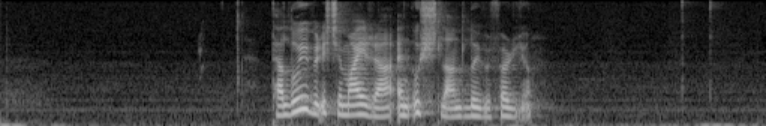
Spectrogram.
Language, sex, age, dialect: Faroese, female, 15-35, Vágar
